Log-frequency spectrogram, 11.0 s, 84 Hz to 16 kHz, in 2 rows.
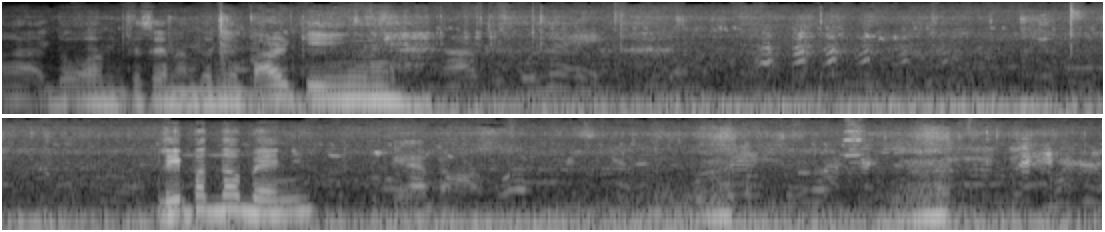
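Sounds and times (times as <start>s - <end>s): steady low rumble: 0.0s - 11.0s
people chatting: 5.8s - 11.0s.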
